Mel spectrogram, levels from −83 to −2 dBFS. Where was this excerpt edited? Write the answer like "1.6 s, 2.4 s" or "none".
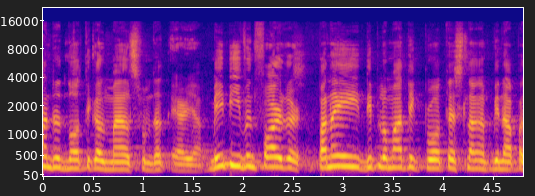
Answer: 2.4 s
